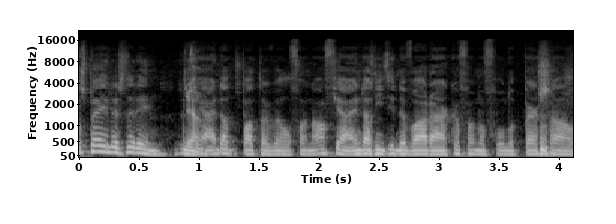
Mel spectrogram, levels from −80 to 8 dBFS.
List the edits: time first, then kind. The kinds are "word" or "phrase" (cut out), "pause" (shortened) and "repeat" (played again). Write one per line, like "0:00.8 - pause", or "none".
0:01.3 - word
0:02.4 - phrase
